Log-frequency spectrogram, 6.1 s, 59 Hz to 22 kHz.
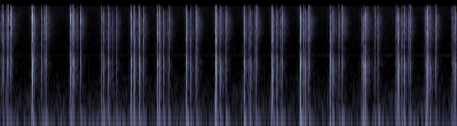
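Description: Long nails tap and scratch the glass screen and edge of a white-front smartphone in a rose-gold bumper case, held landscape. There are 23 short, sharp clicks and scrapes with bright crackly highs, each dying away almost instantly, over a quiet background.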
